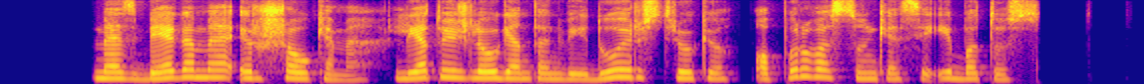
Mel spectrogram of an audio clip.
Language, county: Lithuanian, Vilnius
